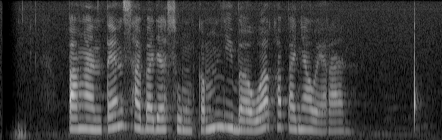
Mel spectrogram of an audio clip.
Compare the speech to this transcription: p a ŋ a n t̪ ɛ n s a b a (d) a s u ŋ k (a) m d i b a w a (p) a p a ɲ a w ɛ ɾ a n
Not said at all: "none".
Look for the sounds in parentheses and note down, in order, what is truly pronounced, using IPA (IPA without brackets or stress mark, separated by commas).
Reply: d, ə, k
